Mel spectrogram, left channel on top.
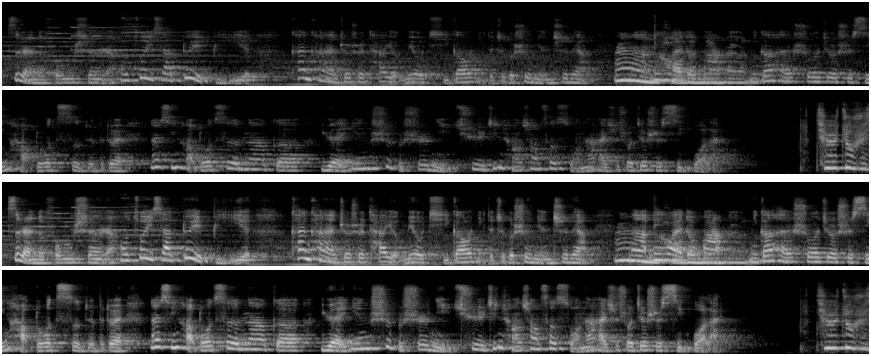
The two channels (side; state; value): left; quieter; 6.3 dB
